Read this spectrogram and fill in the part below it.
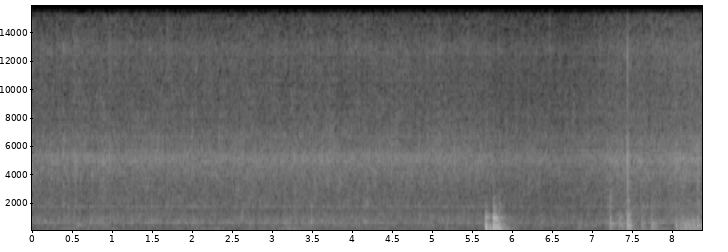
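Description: Ginger-garlic paste sizzling with onions in a pan for a beef curry, a steady broad frying hiss with two brief louder bursts as the paste goes in near the end.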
